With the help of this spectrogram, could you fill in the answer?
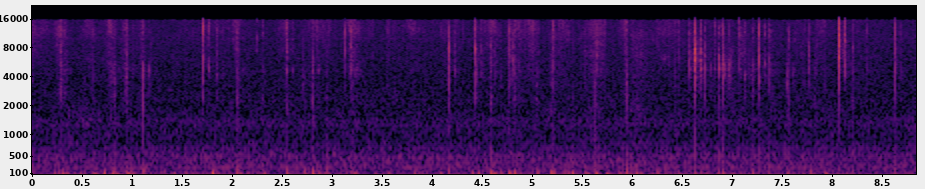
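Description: A palm-sized sheet of soft, solid, pliable cream-coloured wax paste is held in the air and stretched, squished and tapped with long matte green acrylic nails. The result is a steady stream of quick, dry ticks and soft squishy crackles over a low, muffled body, with sharp bright clicks scattered throughout.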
